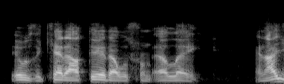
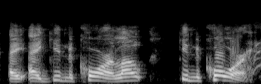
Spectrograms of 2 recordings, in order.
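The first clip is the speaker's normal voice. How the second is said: higher, mock LA homie calling out; friend's LA voice; 6 semitones higher than usual. Friend calling him into the car, playful mock LA voice. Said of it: "was like".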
